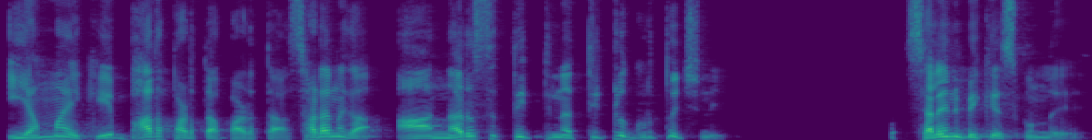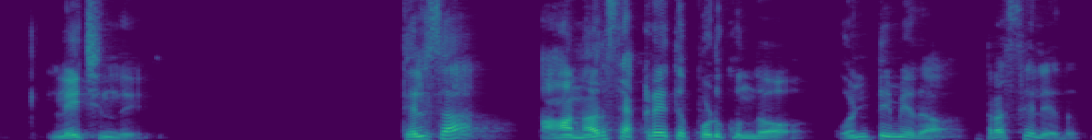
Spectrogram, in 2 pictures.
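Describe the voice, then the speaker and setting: A male doctor recounts a story in an interview with lively, rising and falling pitch at a middle register. He swings from loud, emphatic bursts to hushed asides, and keeps urging his listeners to stop and think. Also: measured pace, pauses often. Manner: dramatic, animated storytelling that swings between loud emphasis and quiet.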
